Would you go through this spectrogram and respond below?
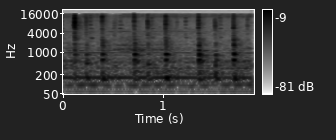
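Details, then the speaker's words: Twin-cylinder Stuart 5A steam engine (pair coupled as one unit) turned slowly by hand: crisp metallic knocks about three a second; flywheel now firm on crankshaft, so knock is from a worn big end bearing. "the knocking that you can hear when i rotate the crankshaft is not the flywheel it's the begin that's worn"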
